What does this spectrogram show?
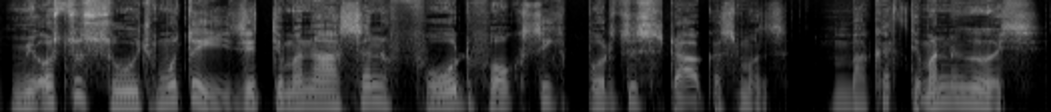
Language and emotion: Kashmiri, surprised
